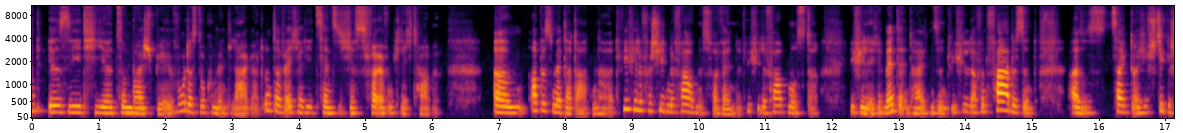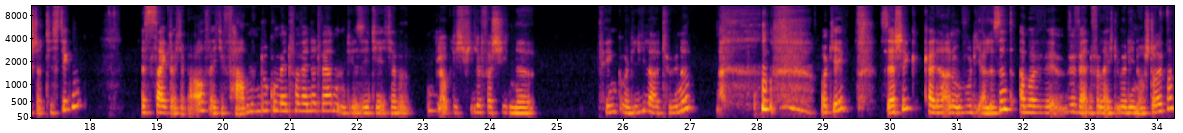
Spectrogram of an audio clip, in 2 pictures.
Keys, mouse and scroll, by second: 18.1 click, 33.9 click.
